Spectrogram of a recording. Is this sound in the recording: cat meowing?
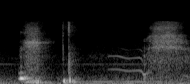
yes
